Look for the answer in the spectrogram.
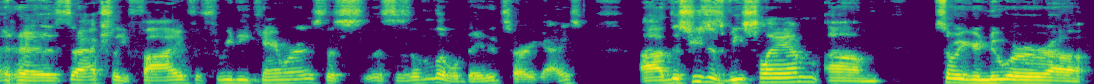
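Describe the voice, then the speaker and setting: A man's voice: mid-range voice, low-quality recording. A middle-aged man casually presenting slides over a webcam video call, hesitant and chatty with many ums and restarts. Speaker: presenter at a virtual meetup. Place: indoor room at home.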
